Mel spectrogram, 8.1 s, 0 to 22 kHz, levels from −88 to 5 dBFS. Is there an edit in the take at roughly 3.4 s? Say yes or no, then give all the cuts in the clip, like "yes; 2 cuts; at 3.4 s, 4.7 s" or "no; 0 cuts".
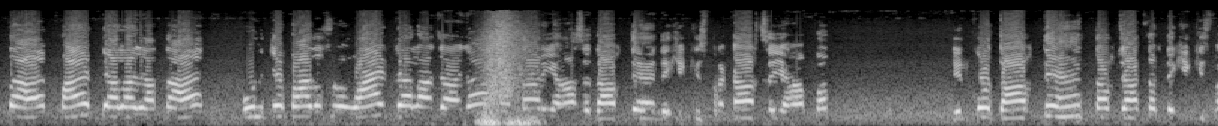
yes; 1 cut; at 3.4 s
